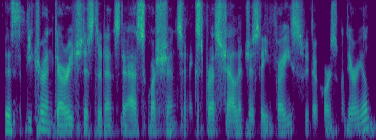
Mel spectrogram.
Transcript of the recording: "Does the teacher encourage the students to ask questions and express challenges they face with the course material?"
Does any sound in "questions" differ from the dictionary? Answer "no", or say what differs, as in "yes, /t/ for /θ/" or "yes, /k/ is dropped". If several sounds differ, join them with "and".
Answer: yes, /s/ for /z/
